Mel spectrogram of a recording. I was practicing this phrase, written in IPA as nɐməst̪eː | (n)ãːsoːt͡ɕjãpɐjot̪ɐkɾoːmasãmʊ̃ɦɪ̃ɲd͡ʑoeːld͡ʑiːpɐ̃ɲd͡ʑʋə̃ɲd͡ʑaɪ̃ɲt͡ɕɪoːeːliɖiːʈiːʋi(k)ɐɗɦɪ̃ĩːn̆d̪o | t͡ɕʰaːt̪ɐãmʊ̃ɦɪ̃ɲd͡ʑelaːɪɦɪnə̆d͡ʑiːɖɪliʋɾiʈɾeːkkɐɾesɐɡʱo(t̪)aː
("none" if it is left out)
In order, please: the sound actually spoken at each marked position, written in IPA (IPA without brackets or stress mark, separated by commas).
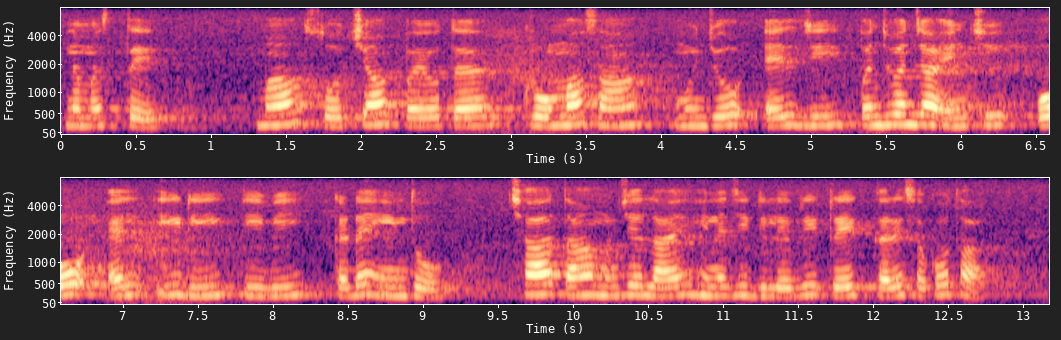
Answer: m, k, t̪ʰ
